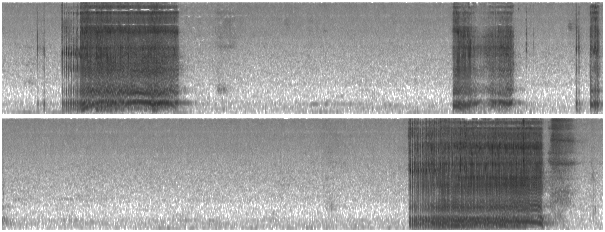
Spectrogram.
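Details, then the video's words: A female English Bulldog snores in loud, rasping, rattling bursts separated by long quiet pauses. "English bulldog snoring"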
